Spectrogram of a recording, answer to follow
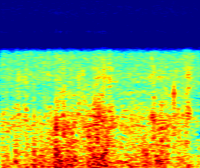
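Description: Wind buffeting the microphone, a steady low rumble that flutters unevenly.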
